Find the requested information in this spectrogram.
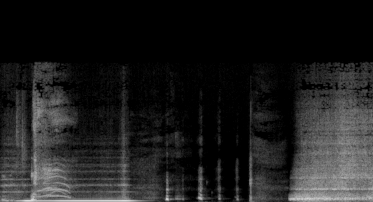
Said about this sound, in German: Ich pfeife mal über meine Flasche.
